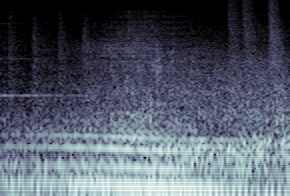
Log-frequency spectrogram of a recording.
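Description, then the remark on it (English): A powerful high-speed patrol boat engine drones steadily and loudly, its low harmonic hum layered with rushing water and spray as the craft speeds west over the water. “Yeah, heading west in a high-speed patrol boat.”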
